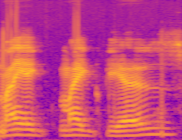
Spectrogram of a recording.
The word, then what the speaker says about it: Mayagüez: This is in Mayagüez, I think that's how it's pronounced, Puerto Rico.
